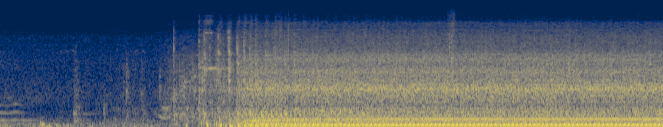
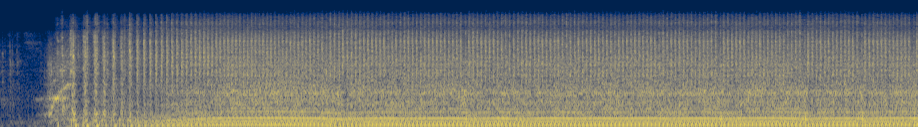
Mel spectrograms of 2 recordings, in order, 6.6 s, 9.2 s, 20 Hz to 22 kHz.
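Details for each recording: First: Craftsman push mower after swapping its knocking Tecumseh 6.75 Vector engine for a Briggs Quantum: pull-start, engine catches and settles into a steady, even run with no knock or miss; sounds healthy. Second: Craftsman mower with Tecumseh Vector 6.75 engine: it fires up and runs with a hard, regular knock of about 3.5 per second from inside the engine, knocking constantly after Seafoam was added; spark plug correct and gapped, cause unknown.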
